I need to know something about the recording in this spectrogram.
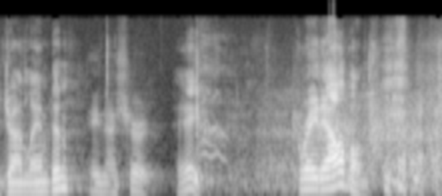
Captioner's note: applause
